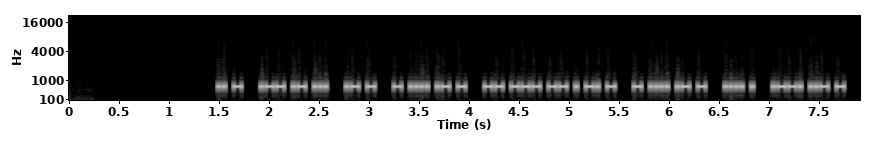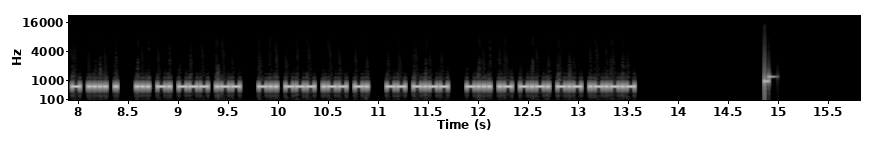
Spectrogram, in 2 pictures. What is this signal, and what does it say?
Morse code, heard as a keyed tone, about 42 wpm, 700 Hz. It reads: IT WAS AT THAT MOMENT THAT HE PUT THE SNOW DOWN MY BACK.
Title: Sentences from Top 1000 Words - Review Part 3 - 45wpm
